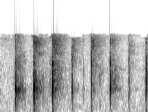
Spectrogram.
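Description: Eight or so quick hand claps in a steady, even rhythm, fairly close and moderately loud, with no talking over them.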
